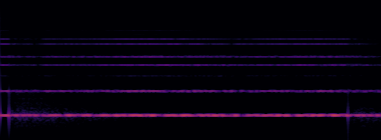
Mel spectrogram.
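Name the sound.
synth pad made with Ableton Operator, high string note F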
